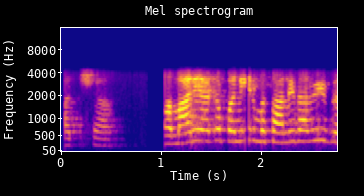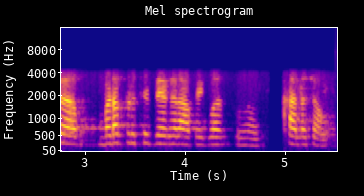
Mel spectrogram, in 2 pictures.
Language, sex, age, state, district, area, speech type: Hindi, female, 30-45, Rajasthan, Jaipur, urban, conversation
